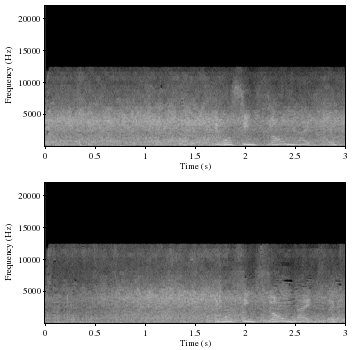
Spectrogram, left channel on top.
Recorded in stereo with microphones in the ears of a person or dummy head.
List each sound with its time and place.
1.7 s a woman speaking: 20° left (ahead or behind), 0.6 m; by 2.9 s 45° right (ahead or behind), 0.9 m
